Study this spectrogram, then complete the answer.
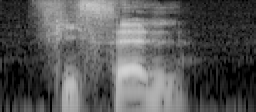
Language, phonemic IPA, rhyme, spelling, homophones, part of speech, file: French, /fi.sɛl/, -ɛl, ficelle, ficelles, noun / verb, Fr-ficelle.ogg
- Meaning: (noun) 1. twine 2. a very narrow baguette; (verb) Form of ficeler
